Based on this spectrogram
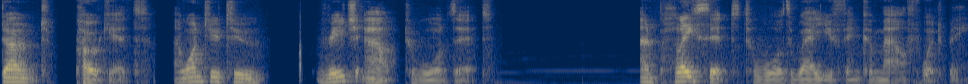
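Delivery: low, hushed half-whisper. Game master voicing a character who leans over to a player, half-whispering. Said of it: "she whispers to you and she goes".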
